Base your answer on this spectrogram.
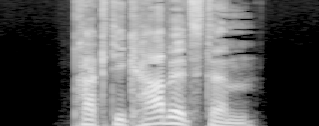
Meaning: strong dative masculine/neuter singular superlative degree of praktikabel
- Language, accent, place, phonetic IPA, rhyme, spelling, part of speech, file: German, Germany, Berlin, [pʁaktiˈkaːbl̩stəm], -aːbl̩stəm, praktikabelstem, adjective, De-praktikabelstem.ogg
